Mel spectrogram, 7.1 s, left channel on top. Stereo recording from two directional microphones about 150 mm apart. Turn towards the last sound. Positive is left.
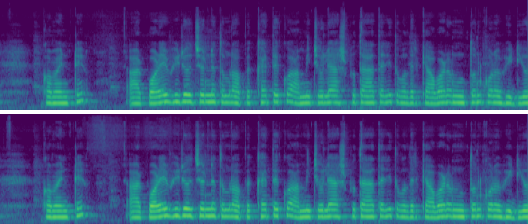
turn(degrees=-15)  # may be behind; listen again after turning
